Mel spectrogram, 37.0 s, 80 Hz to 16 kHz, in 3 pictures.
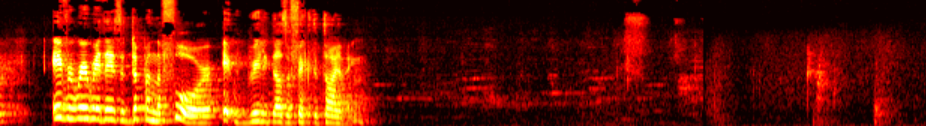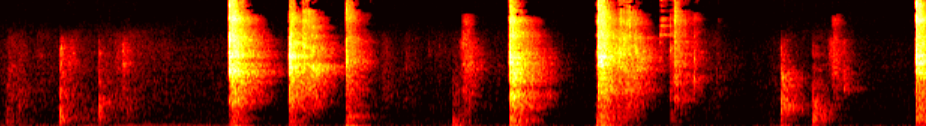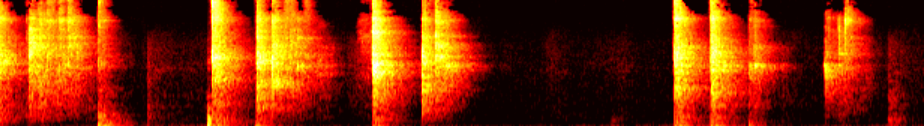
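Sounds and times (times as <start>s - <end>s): rubber mallet cracking plastic clips: 27.5s - 31.2s.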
